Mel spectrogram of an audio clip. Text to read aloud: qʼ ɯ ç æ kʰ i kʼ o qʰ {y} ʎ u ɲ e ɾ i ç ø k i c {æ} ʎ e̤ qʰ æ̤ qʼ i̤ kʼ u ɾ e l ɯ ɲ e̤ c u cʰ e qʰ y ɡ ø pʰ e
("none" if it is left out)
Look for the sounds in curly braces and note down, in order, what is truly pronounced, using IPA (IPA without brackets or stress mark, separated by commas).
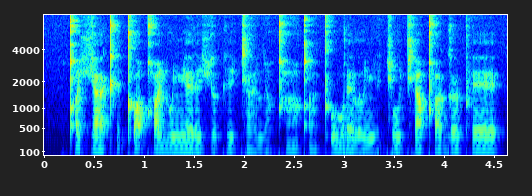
ø, æ̤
